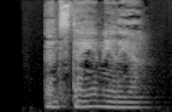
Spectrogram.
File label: Voice Acting es F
